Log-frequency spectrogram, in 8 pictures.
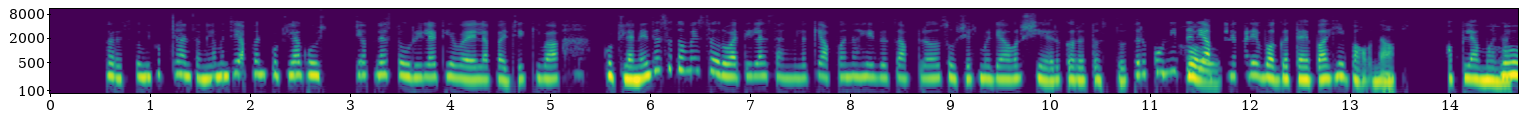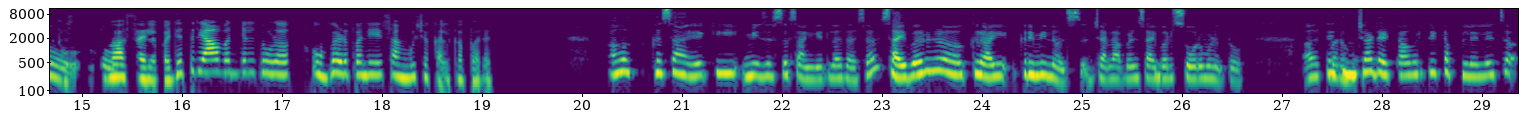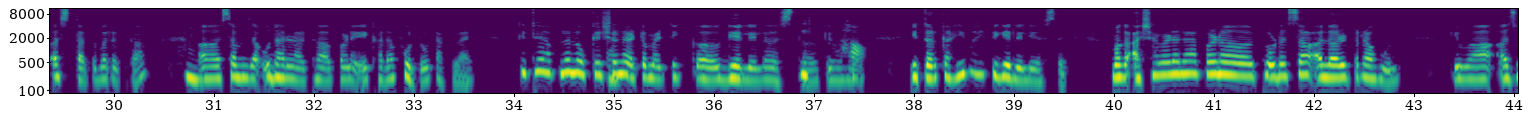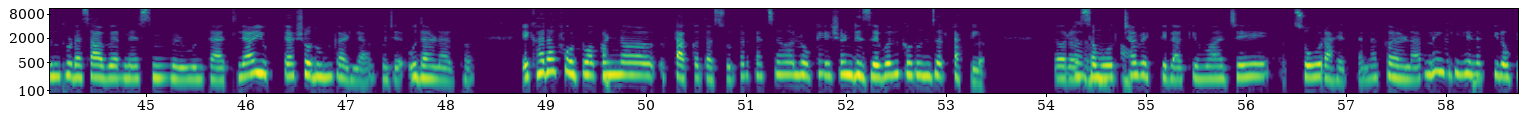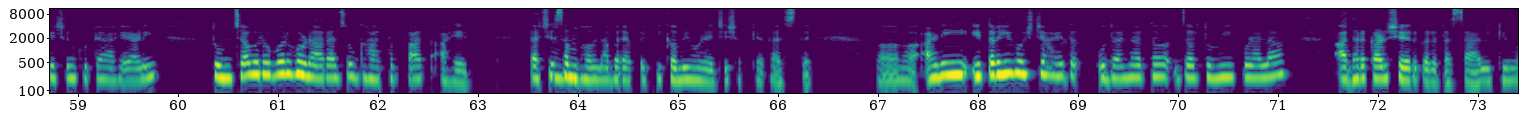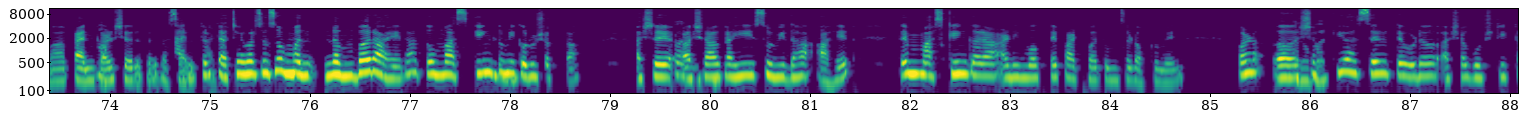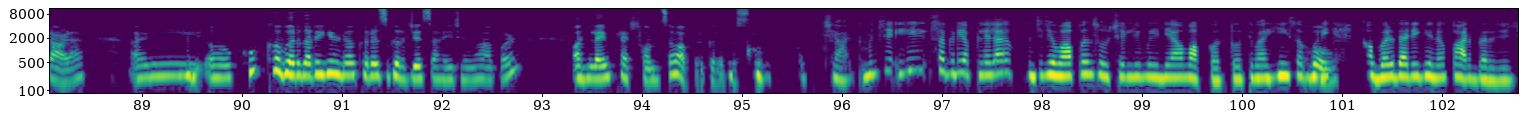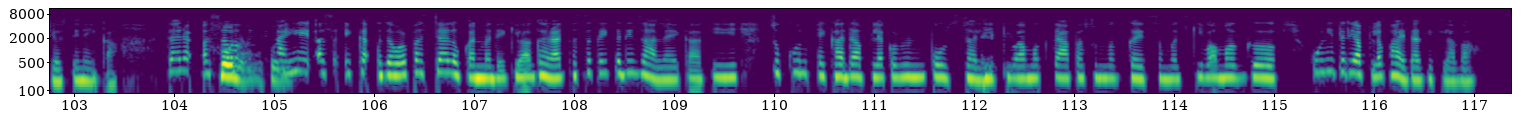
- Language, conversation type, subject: Marathi, podcast, कुठल्या गोष्टी ऑनलाईन शेअर करू नयेत?
- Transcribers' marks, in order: other background noise; tapping; in English: "शेअर"; in English: "क्रिमिनल्स"; in English: "ॲटोमॅटिक"; in English: "अलर्ट"; in English: "अवेअरनेस"; in English: "शेअर"; in English: "शेअर"; in English: "मास्किंग"; in English: "मास्किंग"; in English: "प्लॅटफॉर्मचा"; throat clearing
